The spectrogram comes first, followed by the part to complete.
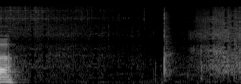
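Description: Hemp seeds poured from a foil bag into a coffee grinder's bowl, a soft hiss of falling seed that fades out within about a second, followed by a single sharp click of handling.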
